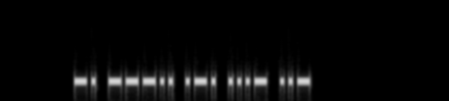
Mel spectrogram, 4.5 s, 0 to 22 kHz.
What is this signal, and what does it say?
Morse code, heard as a keyed tone, about 34 wpm, 700 Hz. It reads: N8RVU
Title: Speed Racing - USA 1x3 Call Signs 28wpm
